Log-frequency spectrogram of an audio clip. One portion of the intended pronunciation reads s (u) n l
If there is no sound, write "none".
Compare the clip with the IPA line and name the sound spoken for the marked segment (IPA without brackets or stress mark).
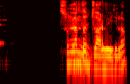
u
